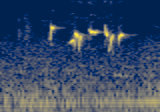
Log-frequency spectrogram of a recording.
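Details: White-eared bulbul singing in a rooftop garden: a brief phrase of clear, liquid whistled notes, one short note then a quick bubbling run of four or five rising and falling notes, over a faint low hum.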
